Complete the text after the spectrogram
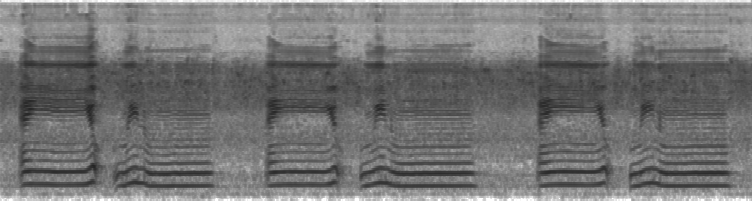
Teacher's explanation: حمزہ ساکن ہے تو پھر یہاں پہ ہم جھٹکا دے کے پڑھیں گے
